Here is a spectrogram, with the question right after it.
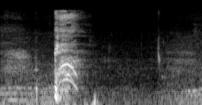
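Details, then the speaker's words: Single harsh, dry cough with no wet rattle, in a person with repeated unproductive coughing, a pounding headache and a fever and cold, recorded at home after a doctor's visit with medicines and an injection. "aku lagi sakit ini intinya sakit batuk terus batuk yang bertubi-tubi tidak mengeluarkan dahak akhirnya kepala jadi sakit cekot-cekot mau pecah ya teman-teman ya"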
